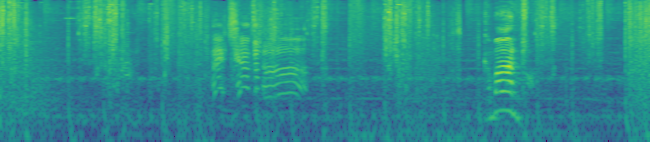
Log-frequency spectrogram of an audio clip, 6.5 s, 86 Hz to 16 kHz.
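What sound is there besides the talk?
gunfire in the video game Cyberpunk 2077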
